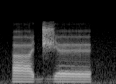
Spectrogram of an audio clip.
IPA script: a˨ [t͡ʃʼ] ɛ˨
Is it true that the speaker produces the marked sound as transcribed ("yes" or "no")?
no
